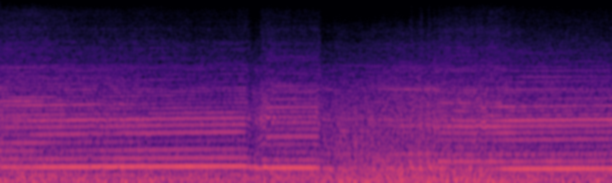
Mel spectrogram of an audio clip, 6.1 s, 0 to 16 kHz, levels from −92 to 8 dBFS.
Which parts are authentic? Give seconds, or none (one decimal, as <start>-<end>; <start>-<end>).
0.0-0.9; 1.5-6.1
